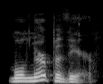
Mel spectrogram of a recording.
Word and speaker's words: Molnupiravir: Molnupiravir, that's how you pronounce it, is not a vaccine.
